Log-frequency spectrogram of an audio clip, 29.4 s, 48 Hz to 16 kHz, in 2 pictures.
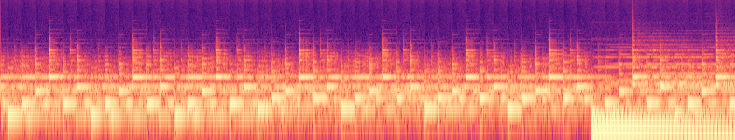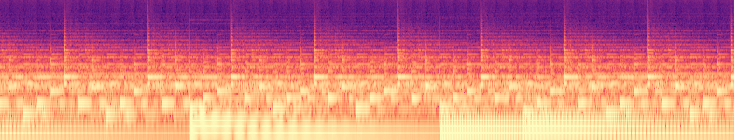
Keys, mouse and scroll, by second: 2.9 ctrl+click, 5.1 ctrl+click, 12.1 ctrl+Return, 16.6 alt+BackSpace, 18.4 ctrl+d.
